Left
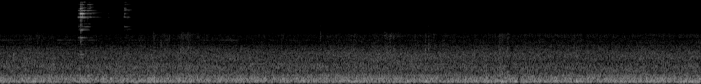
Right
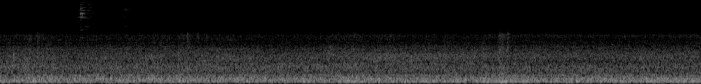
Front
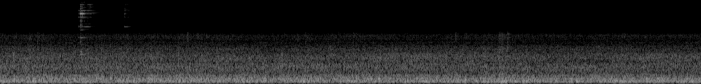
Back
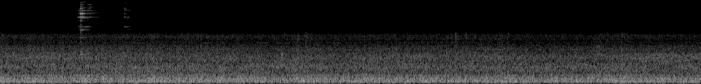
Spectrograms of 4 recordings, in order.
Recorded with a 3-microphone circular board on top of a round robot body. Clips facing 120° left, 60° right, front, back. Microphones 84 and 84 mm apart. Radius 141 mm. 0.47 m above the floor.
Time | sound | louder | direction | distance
0.8 | keys jangling | even, back 1 dB | 100° left | ?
